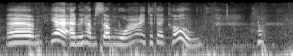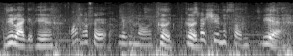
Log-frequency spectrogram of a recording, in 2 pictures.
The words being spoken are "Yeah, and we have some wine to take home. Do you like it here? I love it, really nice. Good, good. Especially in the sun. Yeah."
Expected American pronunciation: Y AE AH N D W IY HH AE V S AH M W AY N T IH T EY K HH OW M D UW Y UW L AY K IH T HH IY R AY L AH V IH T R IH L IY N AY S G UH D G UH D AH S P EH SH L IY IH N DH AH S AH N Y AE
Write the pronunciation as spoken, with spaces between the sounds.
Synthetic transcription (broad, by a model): Y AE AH N W IY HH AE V S AH M W AY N T IH T EY K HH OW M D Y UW L AY K IH T HH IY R AY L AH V IH T R IH L IY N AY G UH D G UH D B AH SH IY IH N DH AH S AH N Y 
